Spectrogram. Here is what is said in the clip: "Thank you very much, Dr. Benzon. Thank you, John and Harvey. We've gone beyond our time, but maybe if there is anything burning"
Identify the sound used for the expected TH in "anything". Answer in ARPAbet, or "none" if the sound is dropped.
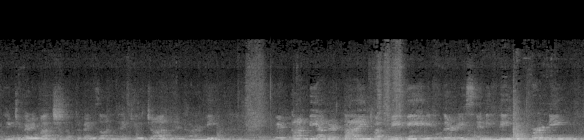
T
